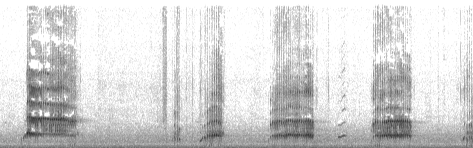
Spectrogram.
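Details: Raccoon kit screaming for mom on a roof: four loud, drawn-out, grating cries about two seconds apart, each near a second long, mixed with shorter softer squeals in between.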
